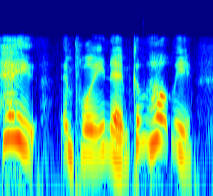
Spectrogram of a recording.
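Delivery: very high, loud, flamboyant shout.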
